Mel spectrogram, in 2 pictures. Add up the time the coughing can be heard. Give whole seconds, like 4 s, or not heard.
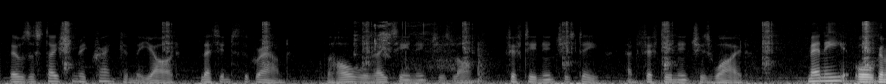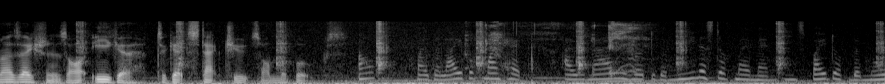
3 s.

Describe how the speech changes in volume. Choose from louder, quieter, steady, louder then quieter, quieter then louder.
louder then quieter.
